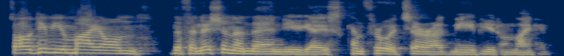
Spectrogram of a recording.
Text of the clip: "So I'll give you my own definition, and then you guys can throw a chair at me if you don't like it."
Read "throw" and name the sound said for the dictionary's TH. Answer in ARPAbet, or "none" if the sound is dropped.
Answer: TH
